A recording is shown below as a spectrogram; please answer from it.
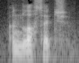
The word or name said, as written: losaid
